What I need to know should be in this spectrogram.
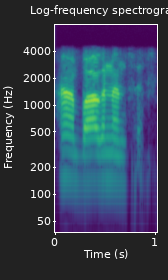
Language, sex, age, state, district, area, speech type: Telugu, male, 18-30, Andhra Pradesh, Vizianagaram, rural, conversation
